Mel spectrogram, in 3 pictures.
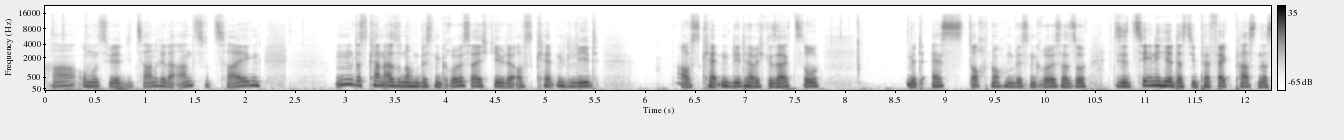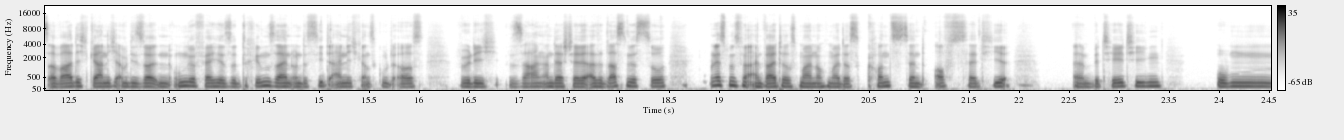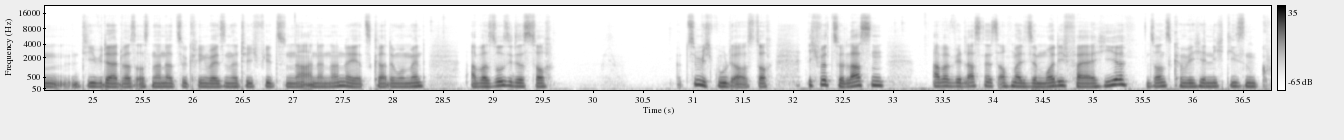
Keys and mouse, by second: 0.0 alt+h, 1.1-2.4 middle drag, 2.4 s, 4.7 click, 6.3 middle click, 6.8 click, 7.9 middle click, 8.6 s, 10.3 click, 10.5 middle click, 10.8 middle click, 12.2-12.7 middle drag, 13.1-14.4 middle drag, 15.5-17.1 middle drag, 17.2-17.6 middle drag, 18.1 shift+middle click, 20.9 click, 22.2-28.4 shift+drag, 29.1-29.6 middle drag, 30.7 middle drag, 31.4-31.8 middle drag, 32.5 middle drag, 33.0 click.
